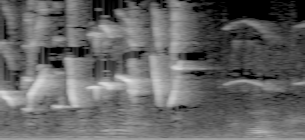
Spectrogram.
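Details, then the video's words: Female Oriental magpie-robin singing in a wild-type voice meant to stimulate males: a rapid run of clear, slurred whistles and sharp upswept notes over about two seconds, then near silence with one thin high whistle; steady low hum underneath. "Choè than mái hót giọng rừng kích trống căng đét"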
